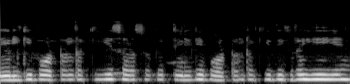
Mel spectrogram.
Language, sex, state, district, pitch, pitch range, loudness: Hindi, female, Bihar, Vaishali, 220 Hz, 215-225 Hz, -15 LUFS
